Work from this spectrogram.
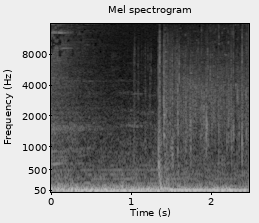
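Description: A Confringo blasting spell goes off in a video game, a single sudden boom with a sharp crack followed by a rumbling, noisy tail, loud and close against a low background drone.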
